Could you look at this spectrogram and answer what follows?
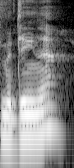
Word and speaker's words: Medyhne: Yeah, your name is pronounced Medina.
